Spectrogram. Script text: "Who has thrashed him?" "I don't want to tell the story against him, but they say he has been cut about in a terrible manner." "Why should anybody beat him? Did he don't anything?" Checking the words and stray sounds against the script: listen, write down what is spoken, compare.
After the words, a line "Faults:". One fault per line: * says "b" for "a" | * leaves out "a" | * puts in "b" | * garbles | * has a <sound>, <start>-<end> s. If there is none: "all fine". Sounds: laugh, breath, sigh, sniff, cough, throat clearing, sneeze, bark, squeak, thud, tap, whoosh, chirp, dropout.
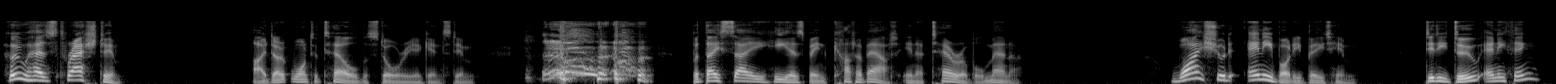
"Who has thrashed him?" "I don't want to tell the story against him, but they say he has been cut about in a terrible manner." "Why should anybody beat him? Did he do anything?"
Faults:
* has a cough, 5.2-6.5 s
* says "do" for "don't"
